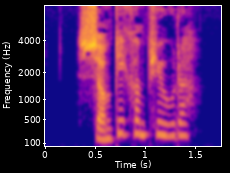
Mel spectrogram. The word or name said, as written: zombiecomputer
